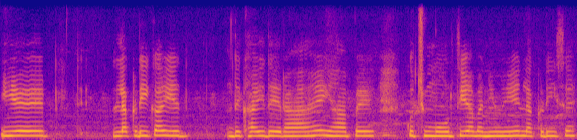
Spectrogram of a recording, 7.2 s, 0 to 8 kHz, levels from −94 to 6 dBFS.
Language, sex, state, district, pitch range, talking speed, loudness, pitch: Hindi, female, Chhattisgarh, Balrampur, 245-260 Hz, 150 wpm, -14 LUFS, 250 Hz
